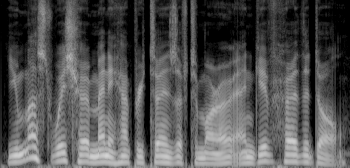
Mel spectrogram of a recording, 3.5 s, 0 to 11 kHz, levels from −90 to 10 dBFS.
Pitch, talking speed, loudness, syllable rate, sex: 120 Hz, 255 wpm, -16 LUFS, 5.7 syllables/s, male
